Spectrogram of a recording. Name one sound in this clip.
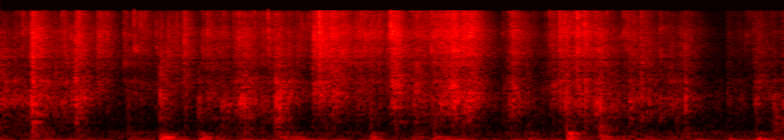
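A card pack wrapper tears open.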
